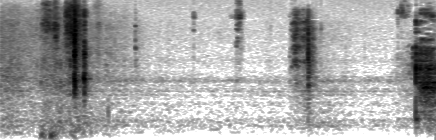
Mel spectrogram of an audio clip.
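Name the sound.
scissors cutting ribbon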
